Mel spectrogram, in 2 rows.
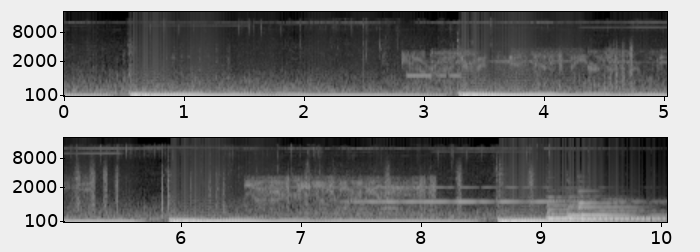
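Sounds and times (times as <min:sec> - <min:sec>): deep humming bass drone: 0:00.0 - 0:04.0.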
